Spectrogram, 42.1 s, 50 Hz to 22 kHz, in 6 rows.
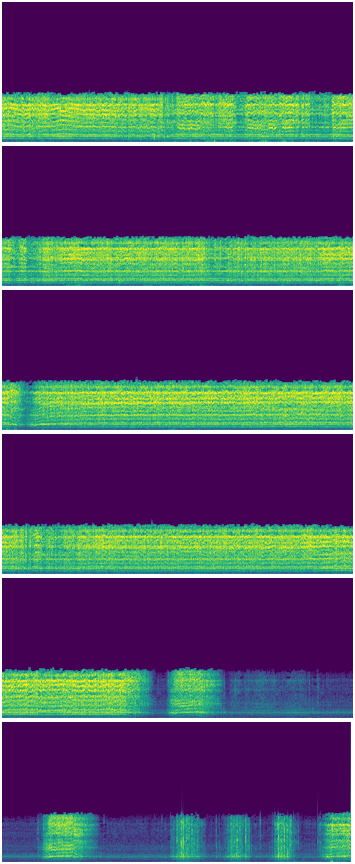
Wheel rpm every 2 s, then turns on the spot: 170, 170, 160, 160, 160, 160, 160, 120, 160, 160, 160, 160, 160, 160, 160, 80, 30, 10, 30, 10, 30.
32-34 38-40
